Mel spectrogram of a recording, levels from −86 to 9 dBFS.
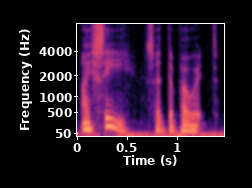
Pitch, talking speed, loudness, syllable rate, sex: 110 Hz, 205 wpm, -17 LUFS, 3.9 syllables/s, male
